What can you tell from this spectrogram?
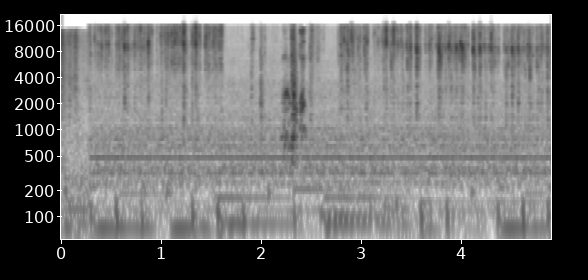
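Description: Sandpaper rubbed by hand over a small wooden tool handle in short, irregular scratchy strokes, smoothing off rust and splinters. A steady low hum runs underneath.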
